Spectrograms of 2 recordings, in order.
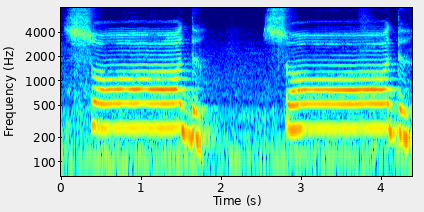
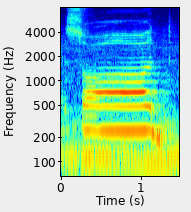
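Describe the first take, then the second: First: صاد drawn out with the voice turning back at the end; the right way: let the voice curl back on صاد; correct saad. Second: صاد cut off short and loud, not turned back; the wrong way: stopping the voice on صاد; wrong clipped saad. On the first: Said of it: "اس طریقے سے". (صاد صحیح، آواز واپس مڑتی ہوئی) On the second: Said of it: "اس طرح نہیں روکنی نہیں ہے". (صاد غلط طریقے سے روکی ہوئی آواز) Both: Shown as a demonstration.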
